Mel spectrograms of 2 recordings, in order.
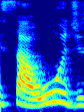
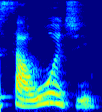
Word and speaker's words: saúde: Então, quando a gente separa as sílabas de saúde fica assim. S, u, d. Então, é uma palavra acentuada porque esse U é tônico, ou seja, forte e ele forma iato com a vogal da sílaba anterior.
